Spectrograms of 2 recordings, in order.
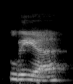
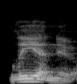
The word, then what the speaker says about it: Lea Neu: We're joined by Lea Neu. Is that correct pronunciation? Leah. Lea Neu.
